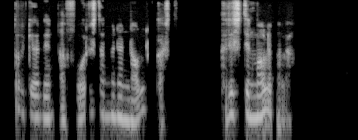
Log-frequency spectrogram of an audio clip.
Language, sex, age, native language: Icelandic, female, 50-59, Icelandic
